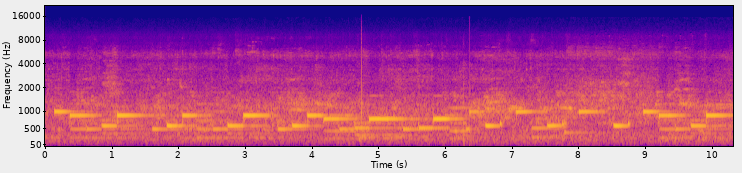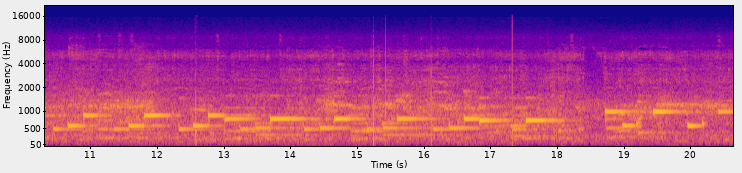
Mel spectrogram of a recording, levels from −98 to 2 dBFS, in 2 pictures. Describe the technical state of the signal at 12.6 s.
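A single loud pop sits at 12.58 to 12.60 s, lasting about 20 ms. It rises well above the surrounding level, roughly 15 dB louder than the sound around it. The likely cause is a brief voltage jolt, such as from a plug, switch, static discharge or driver glitch, entering the chain. The following stages shape that jolt into one sharp click. The sound underneath carries on through it without a break.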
